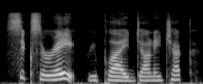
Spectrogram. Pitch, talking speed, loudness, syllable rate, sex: 200 Hz, 175 wpm, -18 LUFS, 4.3 syllables/s, female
